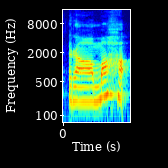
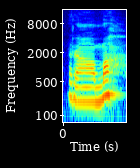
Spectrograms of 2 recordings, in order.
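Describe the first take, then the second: First: The final h is strong, with an echoing vowel. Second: The final h is very light and breathy. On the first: This is the southern traditional pronunciation. "The h sound is more strong in the south" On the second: This follows the classical phonetic treatise. "Paniniya Shiksha says it should be very light"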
